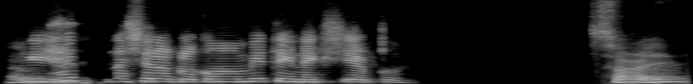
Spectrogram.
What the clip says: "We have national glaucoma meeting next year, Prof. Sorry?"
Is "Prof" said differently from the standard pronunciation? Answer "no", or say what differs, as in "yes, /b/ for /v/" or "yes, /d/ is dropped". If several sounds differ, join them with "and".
yes, /ɹ/ is dropped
